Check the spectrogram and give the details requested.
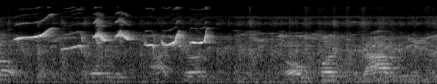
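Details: Oriental magpie-robin song used to make another bird agitated, with a quick run of loud rising and falling whistles for two seconds before fading into softer, lower twittering notes.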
